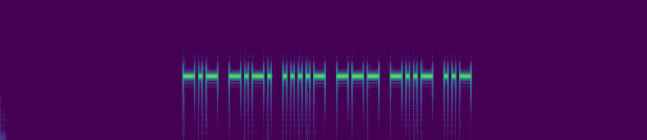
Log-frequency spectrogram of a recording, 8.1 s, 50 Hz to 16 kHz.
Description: Morse code, heard as a keyed tone, about 25 wpm, 700 Hz. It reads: KC4OXU
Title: USA Call Signs - 6 Characters - 25wpm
